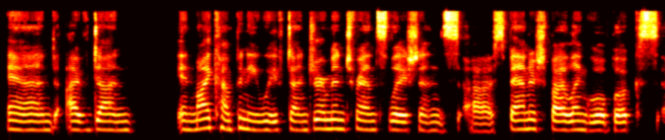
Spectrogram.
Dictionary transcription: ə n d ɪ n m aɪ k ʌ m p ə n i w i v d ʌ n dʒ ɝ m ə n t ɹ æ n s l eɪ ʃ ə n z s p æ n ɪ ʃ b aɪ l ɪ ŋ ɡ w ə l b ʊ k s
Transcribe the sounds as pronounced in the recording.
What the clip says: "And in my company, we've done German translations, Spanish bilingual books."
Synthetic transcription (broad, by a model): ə n d ɪ n m aɪ k ʌ m p ə n i w i v d ʌ n dʒ ɝ m ə n t ɹ æ n s l eɪ ʃ ə n z s p æ n ɪ ʃ b aɪ l ɪ ŋ ɡ w ə l b ʊ k s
